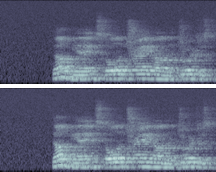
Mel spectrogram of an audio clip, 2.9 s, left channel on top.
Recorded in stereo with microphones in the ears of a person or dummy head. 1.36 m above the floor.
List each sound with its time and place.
0.7 s a man speaking: 55° right (ahead or behind), 1.8 m; by 2.8 s 5° left (ahead or behind), 3.5 m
